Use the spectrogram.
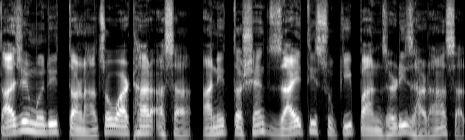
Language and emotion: Goan Konkani, neutral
